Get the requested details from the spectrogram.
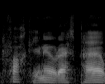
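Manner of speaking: tough-guy gangster character voice. Improvising a drug deal as gangsters for a mock audition: playing a gangster. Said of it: "we're two gangsters".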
